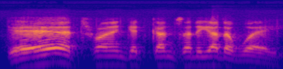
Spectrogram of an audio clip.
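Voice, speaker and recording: An actor playing a gruff, greedy racketeer boss in a 1940s radio crime drama, with slangy gangster talk. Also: male voice, on the high side, animated, a little fast, natural voice. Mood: wary, bargaining. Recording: muffled old 1940s radio broadcast.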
